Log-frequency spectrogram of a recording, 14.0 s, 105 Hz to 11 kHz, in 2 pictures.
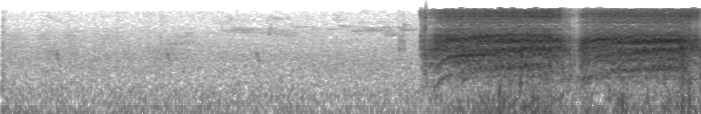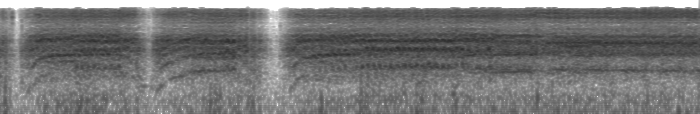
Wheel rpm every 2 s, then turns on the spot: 0, 0, 90, 110, 100, 140, 160.
8-10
